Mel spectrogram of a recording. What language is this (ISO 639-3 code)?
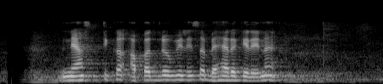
sin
